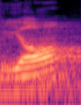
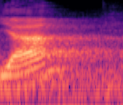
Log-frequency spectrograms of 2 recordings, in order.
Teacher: Biar nanti tidak terdengar yo, maka mulut perlu untuk dibuka. Biar nanti mendapatkan suara fathah yang sempurna.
